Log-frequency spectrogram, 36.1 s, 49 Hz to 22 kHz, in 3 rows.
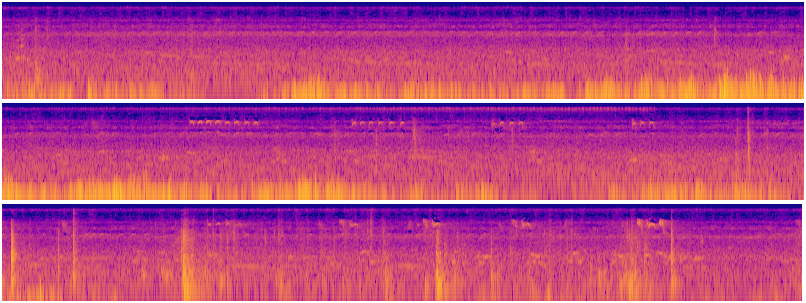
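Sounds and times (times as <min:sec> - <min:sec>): insects chirping: 0:00.0 - 0:36.0
low gusty rumble: 0:15.8 - 0:17.6.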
